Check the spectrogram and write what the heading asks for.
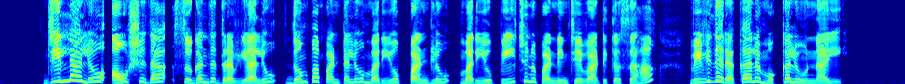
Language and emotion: Telugu, neutral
